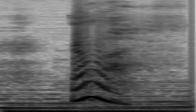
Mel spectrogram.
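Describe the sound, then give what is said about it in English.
A single human yawn, a breathy voiced sound whose pitch swells upward and then sinks away over about half a second, set against a steady low hum. “sorry, I yawned.”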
